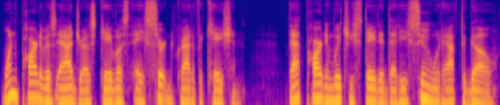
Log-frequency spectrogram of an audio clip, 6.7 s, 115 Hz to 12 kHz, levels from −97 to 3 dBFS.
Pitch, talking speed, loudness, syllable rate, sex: 120 Hz, 200 wpm, -18 LUFS, 5.2 syllables/s, male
